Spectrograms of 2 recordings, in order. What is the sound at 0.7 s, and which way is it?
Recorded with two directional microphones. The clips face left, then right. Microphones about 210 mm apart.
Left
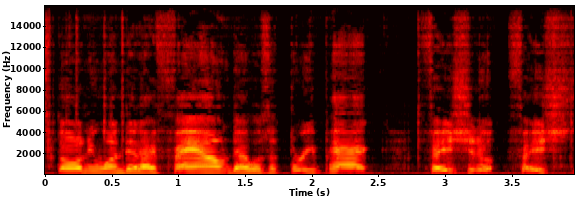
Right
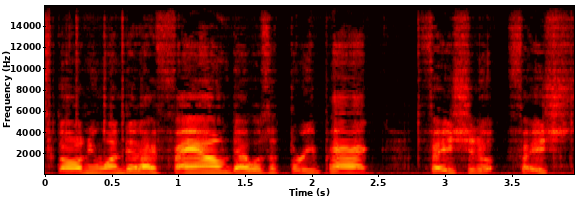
A woman's voice, 5° left (ahead or behind).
